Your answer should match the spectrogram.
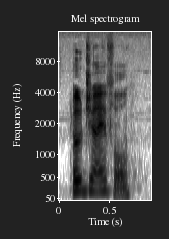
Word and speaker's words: ogival: So architecturally, the elements characteristic of the Angkor Wat style include The Ogival. – Nope. – Ogival. What? – Yep. Yeah, it's pronounced Ogival.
